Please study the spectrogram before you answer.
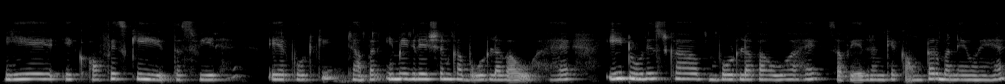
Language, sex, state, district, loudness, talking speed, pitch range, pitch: Hindi, female, Uttar Pradesh, Jalaun, -29 LUFS, 180 wpm, 215-245 Hz, 230 Hz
